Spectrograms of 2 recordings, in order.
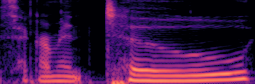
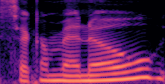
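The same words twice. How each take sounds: First: The T sound in the middle is pronounced. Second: The T sound in the middle is dropped. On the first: "you don't say" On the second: "you drop your T's, like you'd say"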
